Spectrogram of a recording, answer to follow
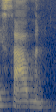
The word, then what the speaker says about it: salmon: pong pong wood wood salmon salmon in British English they say Salman okay but in American English we don't pronounce that salmon calm I said calm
